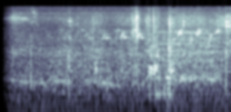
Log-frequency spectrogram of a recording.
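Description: Faint outdoor background noise with a few soft ticks, slowly getting louder toward the end.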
